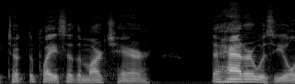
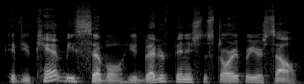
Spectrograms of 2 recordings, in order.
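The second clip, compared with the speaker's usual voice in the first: usual speaking voice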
